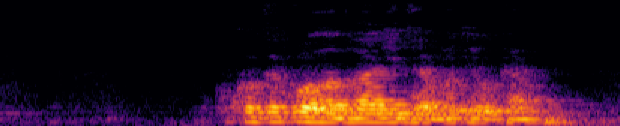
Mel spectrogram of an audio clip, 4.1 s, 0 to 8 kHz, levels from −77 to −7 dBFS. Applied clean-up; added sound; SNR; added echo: none; none; none; reverberation time 0.9 s.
